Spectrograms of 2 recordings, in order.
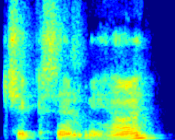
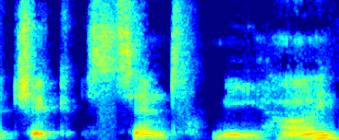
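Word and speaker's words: Csikszentmihalyi: sent me high uh if you want to pronounce that i've made it really easy for you because you just break it down into chick sent me high in brackets there um i got the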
